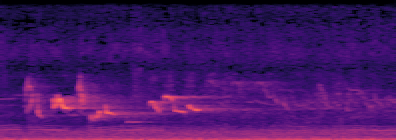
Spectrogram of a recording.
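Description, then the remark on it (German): Bees buzzing and humming in a steady, low drone outdoors in spring on an organic flower farm near Kelheim in the Upper Palatinate, Germany, with a few brief bird chirps above it early on. No voices are heard. “Wir tauchen ein in die Natur und hören zu, was uns die Bienen zu erzählen haben.”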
